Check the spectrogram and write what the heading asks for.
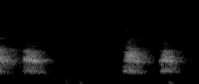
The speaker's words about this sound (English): Naughty, noisy puppies.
